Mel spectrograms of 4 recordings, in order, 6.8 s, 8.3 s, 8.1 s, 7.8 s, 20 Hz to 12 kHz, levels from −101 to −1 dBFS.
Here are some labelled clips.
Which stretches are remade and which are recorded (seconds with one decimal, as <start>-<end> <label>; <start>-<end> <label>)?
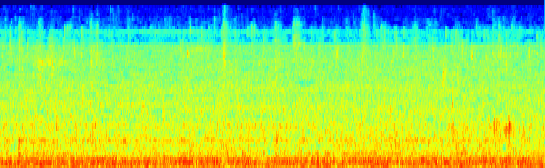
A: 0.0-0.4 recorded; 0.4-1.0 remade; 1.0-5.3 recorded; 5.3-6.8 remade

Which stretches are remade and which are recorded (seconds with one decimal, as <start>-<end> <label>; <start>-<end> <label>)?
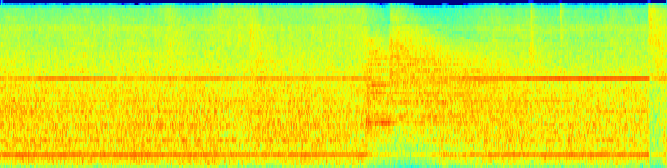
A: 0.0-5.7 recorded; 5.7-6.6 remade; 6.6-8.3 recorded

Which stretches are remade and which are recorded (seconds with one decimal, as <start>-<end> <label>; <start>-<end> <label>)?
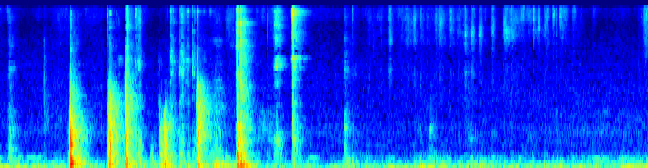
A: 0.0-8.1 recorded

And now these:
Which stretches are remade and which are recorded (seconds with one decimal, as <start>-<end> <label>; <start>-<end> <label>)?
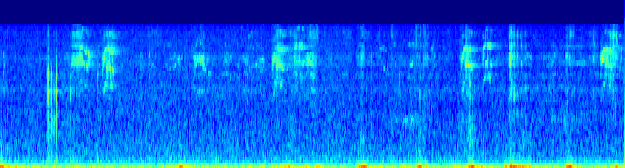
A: 0.0-3.3 recorded; 3.3-4.3 remade; 4.3-7.8 recorded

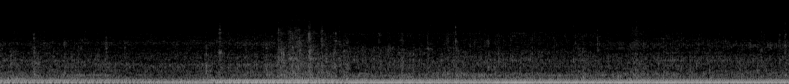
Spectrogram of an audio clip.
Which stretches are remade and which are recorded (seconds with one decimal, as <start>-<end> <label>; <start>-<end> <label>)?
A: 0.0-7.9 recorded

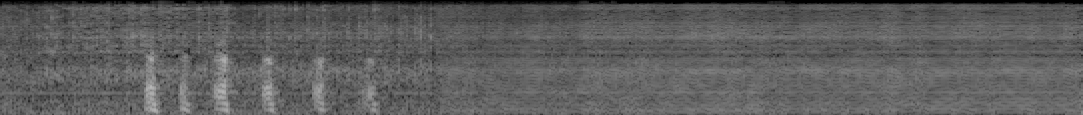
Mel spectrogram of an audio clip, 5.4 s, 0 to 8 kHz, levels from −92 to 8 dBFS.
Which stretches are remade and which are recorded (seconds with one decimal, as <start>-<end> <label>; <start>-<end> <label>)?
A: 0.0-2.2 recorded; 2.2-5.4 remade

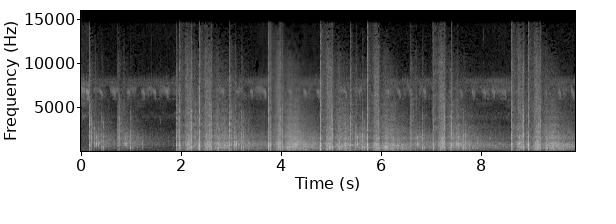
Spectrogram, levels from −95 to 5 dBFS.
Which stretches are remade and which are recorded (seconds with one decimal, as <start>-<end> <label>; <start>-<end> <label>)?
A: 0.0-3.5 recorded; 3.5-4.7 remade; 4.7-9.9 recorded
